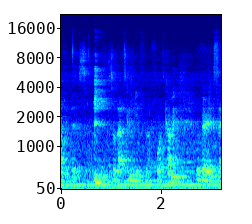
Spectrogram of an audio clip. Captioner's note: clears throat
